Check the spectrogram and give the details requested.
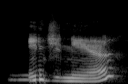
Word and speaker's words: engineer: stressed on the fair engineer it is stressed the stress is on the nc level two souvenir the stress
